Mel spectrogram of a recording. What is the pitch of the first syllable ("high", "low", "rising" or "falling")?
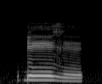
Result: high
